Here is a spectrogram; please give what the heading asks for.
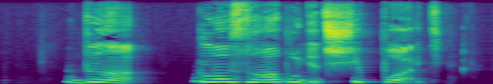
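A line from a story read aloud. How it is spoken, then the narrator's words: Whimpering. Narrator (Russian): захныкала заморашка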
